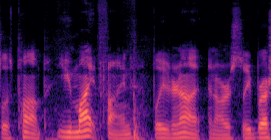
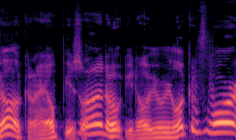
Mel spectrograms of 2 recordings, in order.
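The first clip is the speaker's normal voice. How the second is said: put-on eager, sing-song elderly man voice, pitched up; 5 semitones higher, 5 dB louder than usual. Speaker mimics the older gentleman helping in a hardware store aisle, imitating an elderly man. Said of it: "talk to the older gentleman who's like".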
